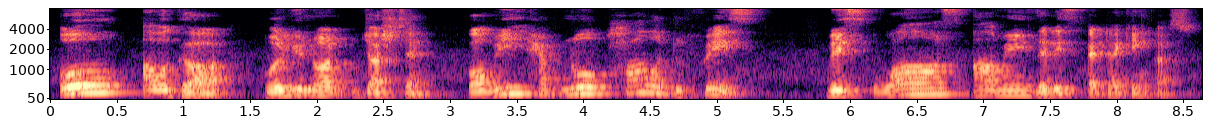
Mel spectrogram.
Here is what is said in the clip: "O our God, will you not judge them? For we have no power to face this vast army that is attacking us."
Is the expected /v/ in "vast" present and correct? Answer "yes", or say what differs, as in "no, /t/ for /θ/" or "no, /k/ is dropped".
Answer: no, /w/ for /v/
